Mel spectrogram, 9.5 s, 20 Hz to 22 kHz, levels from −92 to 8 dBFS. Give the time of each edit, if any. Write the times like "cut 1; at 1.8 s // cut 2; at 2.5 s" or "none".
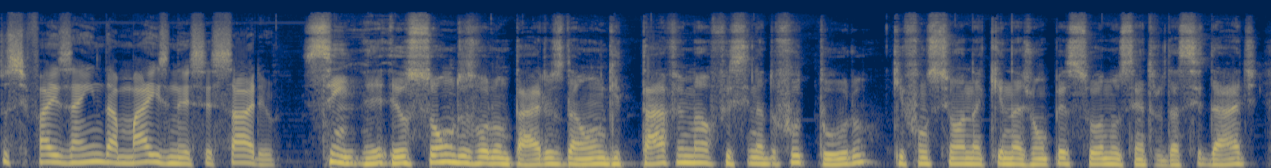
none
